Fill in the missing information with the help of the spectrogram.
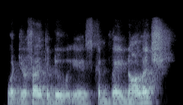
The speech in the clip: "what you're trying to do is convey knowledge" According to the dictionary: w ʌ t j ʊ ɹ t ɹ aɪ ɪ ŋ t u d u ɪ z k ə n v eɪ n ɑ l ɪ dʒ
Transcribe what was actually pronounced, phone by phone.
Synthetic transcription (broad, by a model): w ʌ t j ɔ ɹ t ɹ aɪ ɪ ŋ t u d u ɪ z k ə n v eɪ n ɑ l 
